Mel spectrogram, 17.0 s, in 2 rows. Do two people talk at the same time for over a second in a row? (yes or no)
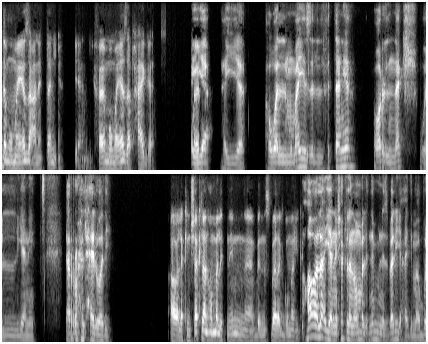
no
